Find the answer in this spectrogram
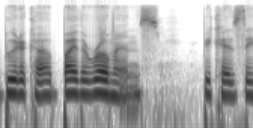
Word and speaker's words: Boudica: I'm going to pronounce her name Boudica because that is how I think it's said, although some people pronounce it Boudica.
